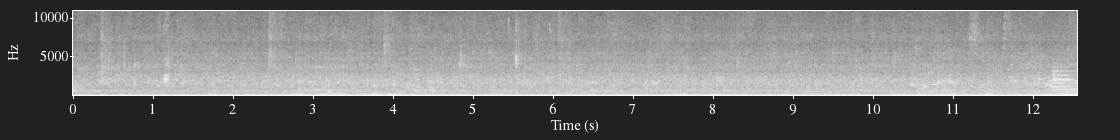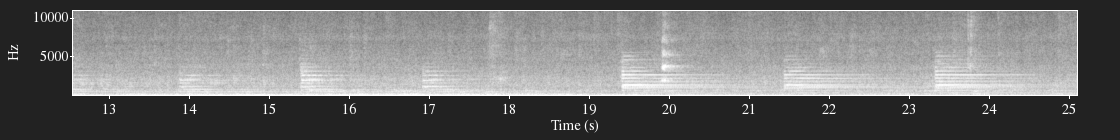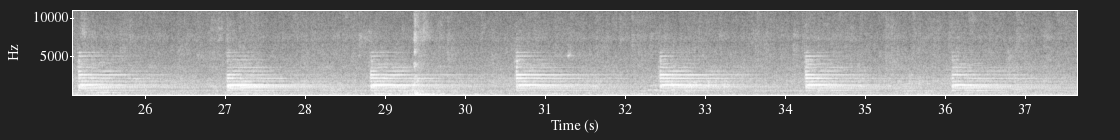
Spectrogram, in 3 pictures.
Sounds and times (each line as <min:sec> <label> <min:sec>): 0:11.5 Night Bells 0:37.6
